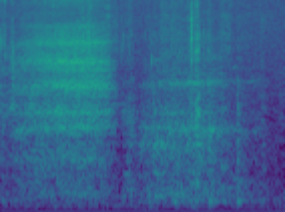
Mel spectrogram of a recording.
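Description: A cured expanding-foam aquarium background scraping against the glass walls of a small tank as it is pushed into place: a dry scrape lasting about a second, then fainter rubbing.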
